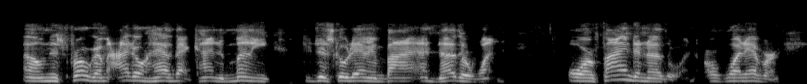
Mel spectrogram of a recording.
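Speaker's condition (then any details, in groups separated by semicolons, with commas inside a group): Cerebral palsy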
